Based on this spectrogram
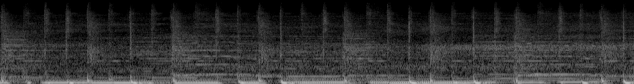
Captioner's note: blower whooshing continues; gentle upbeat music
